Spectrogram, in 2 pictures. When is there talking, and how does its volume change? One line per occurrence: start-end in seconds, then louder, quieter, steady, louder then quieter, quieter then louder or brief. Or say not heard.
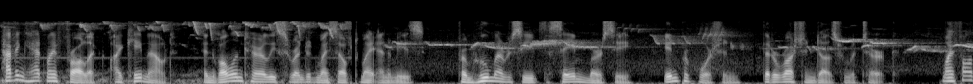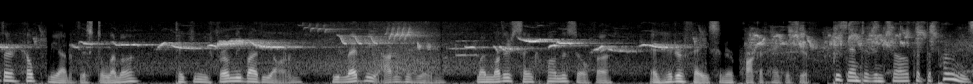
0.0-19.4 quieter.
